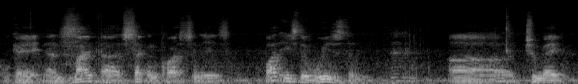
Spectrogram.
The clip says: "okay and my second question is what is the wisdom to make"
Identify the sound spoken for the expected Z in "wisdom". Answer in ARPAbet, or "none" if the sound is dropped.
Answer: Z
